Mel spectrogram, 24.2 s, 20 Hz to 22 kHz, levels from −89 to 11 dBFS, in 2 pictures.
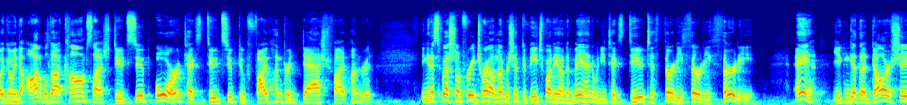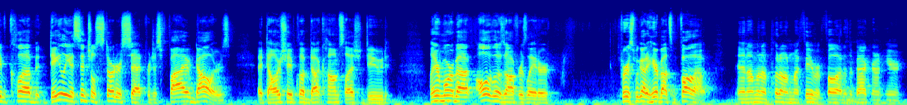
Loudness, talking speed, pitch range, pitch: -19 LUFS, 205 wpm, 130-170 Hz, 145 Hz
